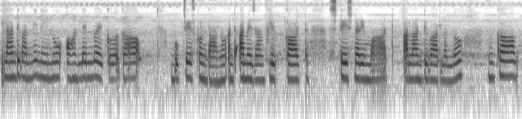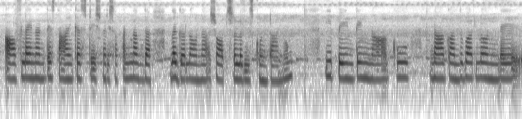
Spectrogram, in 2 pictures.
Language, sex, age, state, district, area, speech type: Telugu, female, 18-30, Telangana, Ranga Reddy, urban, spontaneous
